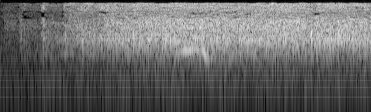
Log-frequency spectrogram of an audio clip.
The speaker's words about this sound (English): You know, that applause was not quite as strong as the others.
